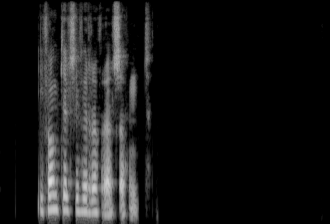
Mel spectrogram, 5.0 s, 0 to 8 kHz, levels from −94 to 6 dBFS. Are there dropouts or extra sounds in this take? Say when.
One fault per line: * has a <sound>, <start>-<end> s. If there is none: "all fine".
all fine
